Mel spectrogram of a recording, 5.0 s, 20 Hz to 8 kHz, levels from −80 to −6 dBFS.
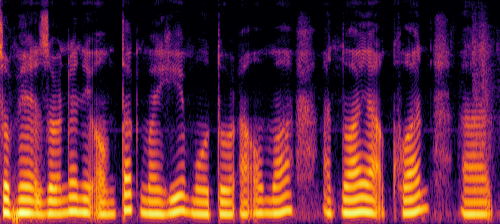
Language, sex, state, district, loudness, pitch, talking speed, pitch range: Mizo, female, Mizoram, Aizawl, -15 LUFS, 170 Hz, 190 wpm, 160-180 Hz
